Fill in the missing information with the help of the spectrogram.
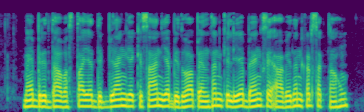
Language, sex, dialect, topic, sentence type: Hindi, male, Garhwali, banking, question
